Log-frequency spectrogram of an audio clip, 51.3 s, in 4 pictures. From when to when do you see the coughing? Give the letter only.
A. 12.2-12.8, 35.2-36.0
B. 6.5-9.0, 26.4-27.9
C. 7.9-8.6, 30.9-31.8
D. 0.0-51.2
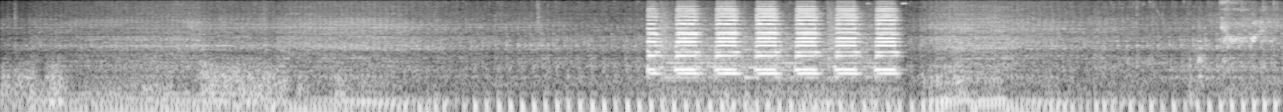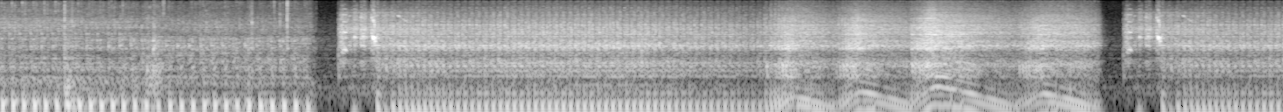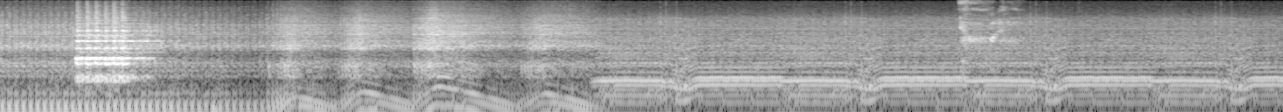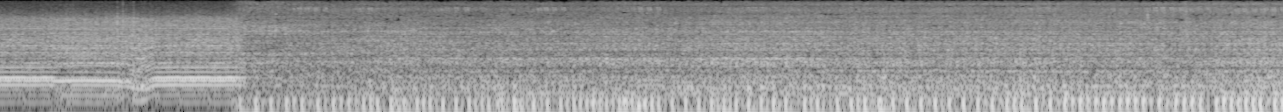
A.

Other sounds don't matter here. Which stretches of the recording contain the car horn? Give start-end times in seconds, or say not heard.
6.5-9.0, 26.4-27.9.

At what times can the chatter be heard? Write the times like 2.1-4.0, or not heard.
not heard.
